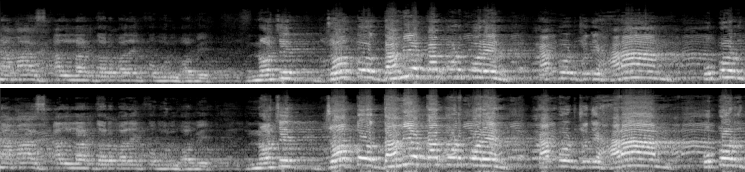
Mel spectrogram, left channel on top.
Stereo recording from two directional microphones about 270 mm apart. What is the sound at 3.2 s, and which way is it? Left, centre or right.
A man's voice, right.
